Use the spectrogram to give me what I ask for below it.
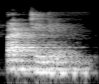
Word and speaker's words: practically: तो अगर किसी एडवर्ब यानी किसी शब्द के लास्ट में डबल एल वाई आ रहा है और उस डबल एल वाई के पहले ए आ जाए तो हम उस ए को नहीं पढ़ते हैं।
